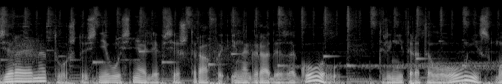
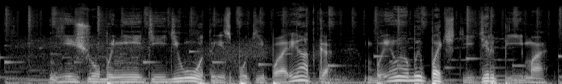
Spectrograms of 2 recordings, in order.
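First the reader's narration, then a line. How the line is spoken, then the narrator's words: Grumbling. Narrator (Russian): проворчал Хаусит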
